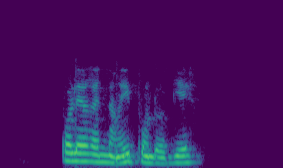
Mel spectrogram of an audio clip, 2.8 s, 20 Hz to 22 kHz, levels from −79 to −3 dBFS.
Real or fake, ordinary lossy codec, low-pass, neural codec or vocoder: real; Opus, 16 kbps; 5.4 kHz; none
